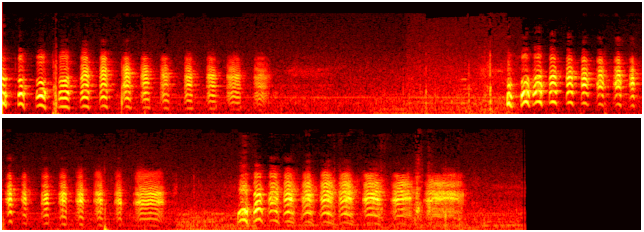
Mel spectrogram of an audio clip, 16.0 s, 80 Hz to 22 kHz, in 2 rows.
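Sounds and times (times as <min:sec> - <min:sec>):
woman cackling laugh: 0:00.0 - 0:03.4, 0:06.3 - 0:10.2, 0:10.9 - 0:13.8.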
